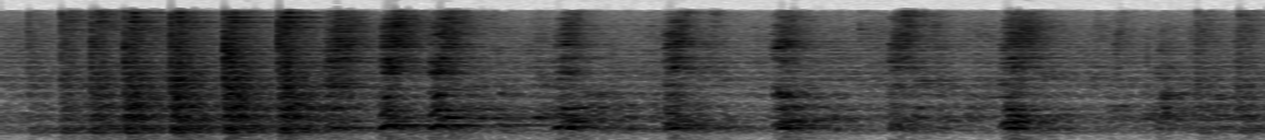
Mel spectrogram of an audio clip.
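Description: A rapid run of sharp knocks, about eight a second for roughly the first two seconds, then a few scattered knocks, mixed with grunting voices.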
